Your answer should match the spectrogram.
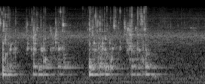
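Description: White vinegar poured into a pot holding about an inch of water: splashing and trickling in a few spurts with a steady gurgling tone, stopping shortly before the end.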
